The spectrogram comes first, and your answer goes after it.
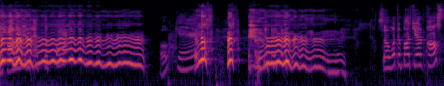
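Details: Wulf the husky 'talks' indoors in reply to questions about Halloween and a costume: long wavering, yodel-like howled phrases, rising and falling in pitch, in three bursts separated by short pauses.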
